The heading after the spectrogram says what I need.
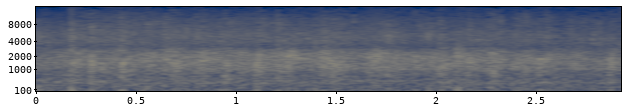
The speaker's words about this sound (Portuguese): Obrigado, queridos. Uma salva de palmas para os dois.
